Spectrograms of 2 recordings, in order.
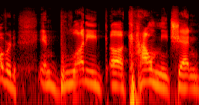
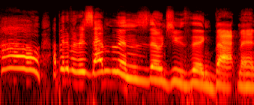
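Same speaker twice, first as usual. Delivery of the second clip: high, pitched-up, teasing villain voice; 6 semitones higher than usual. Retelling a scene where the Joker greets Batman at an aquarium: Joker voice. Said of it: "He's like".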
